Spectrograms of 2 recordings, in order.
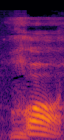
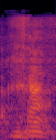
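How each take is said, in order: First: The vowel is thick and rounded, like o. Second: The vowel is thin and open, like a. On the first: The speaker calls it right. "huruf yang tafkhim itu fathahnya jadi o" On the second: The speaker calls it wrong. "tidak kha"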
